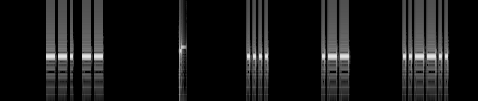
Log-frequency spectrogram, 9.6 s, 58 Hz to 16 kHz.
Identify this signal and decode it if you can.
Morse code, heard as a keyed tone, about 20 wpm, 700 Hz. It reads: G M H W ?
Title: Top 20 QSO Elements - 6x Character Spacing - 20wpm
